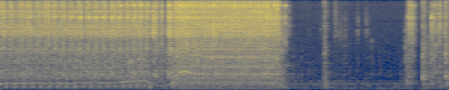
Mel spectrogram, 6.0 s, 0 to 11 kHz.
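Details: Juki DLN-415 sewing machine with servo motor at mid-range speed: a high steady whine over needle clatter from inside the head near the stitch length dial and feed control lever; not belt rubbing; exact source unconfirmed.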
